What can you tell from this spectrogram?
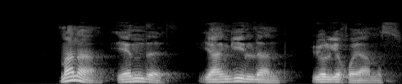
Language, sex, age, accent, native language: Uzbek, male, 40-49, Toshkent viloyati, Uzbek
